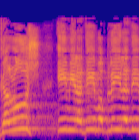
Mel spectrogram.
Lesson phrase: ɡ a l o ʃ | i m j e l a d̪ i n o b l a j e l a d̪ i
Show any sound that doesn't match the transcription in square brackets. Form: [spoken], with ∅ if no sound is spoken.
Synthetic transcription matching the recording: ɡ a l [u] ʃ | i m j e l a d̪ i [m] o b l [i] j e l a d̪ i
